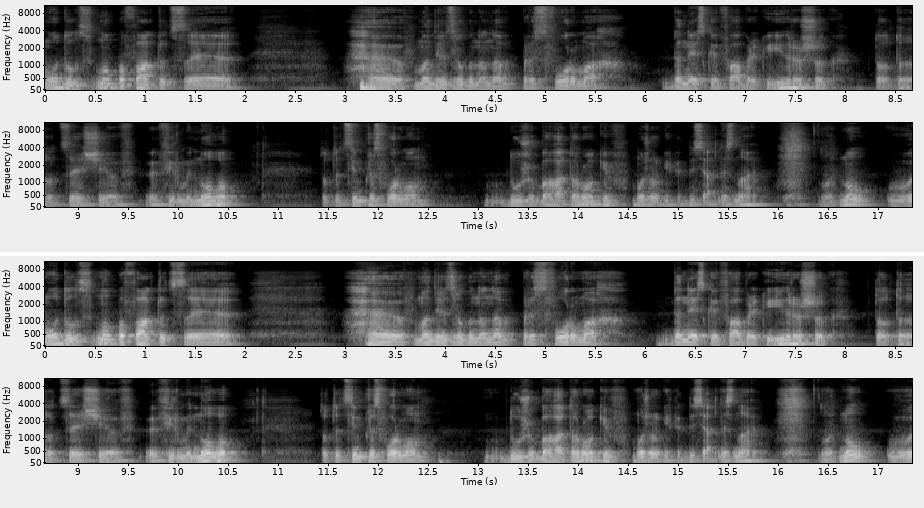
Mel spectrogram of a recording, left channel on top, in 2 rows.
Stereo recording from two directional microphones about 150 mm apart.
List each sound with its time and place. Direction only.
0.0 s speech: 25° right (ahead or behind)
3.0 s speech: 20° right (ahead or behind)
